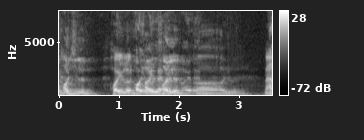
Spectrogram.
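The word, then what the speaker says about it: Højlund: Bacanya Hojlun.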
